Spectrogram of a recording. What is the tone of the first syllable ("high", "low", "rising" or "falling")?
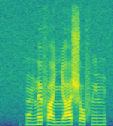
low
